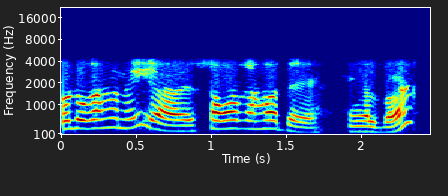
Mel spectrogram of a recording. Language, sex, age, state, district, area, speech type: Assamese, male, 18-30, Assam, Morigaon, rural, conversation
